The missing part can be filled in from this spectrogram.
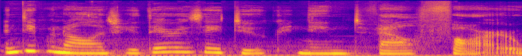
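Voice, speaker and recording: Someone whispers quietly at a moderate pace against noticeable background noise. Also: woman. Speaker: video essayist. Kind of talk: video essay commentary. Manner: whispered, quiet.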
